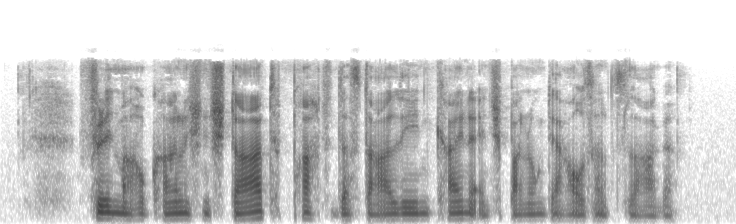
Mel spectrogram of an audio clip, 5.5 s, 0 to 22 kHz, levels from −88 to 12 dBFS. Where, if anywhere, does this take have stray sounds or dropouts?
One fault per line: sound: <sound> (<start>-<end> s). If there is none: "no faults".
no faults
